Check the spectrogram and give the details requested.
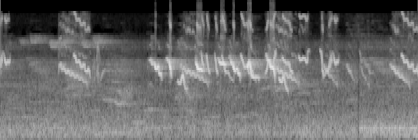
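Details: Lombok yellow white-eye (kecial kuning) song used to lure and train lazy birds: a few high chirps, a pause, then a dense burst of fast twittering, slurred whistles and sharp down-swept notes.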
